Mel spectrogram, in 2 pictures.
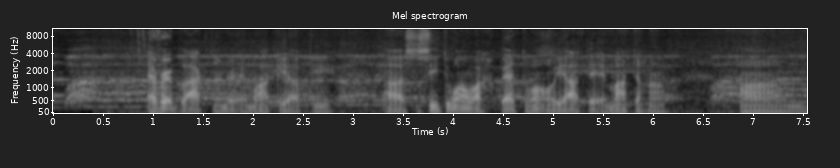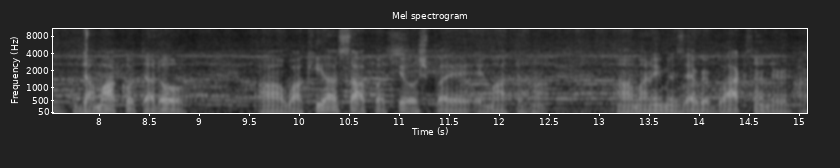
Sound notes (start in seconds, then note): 1.2 speaking in Dakota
